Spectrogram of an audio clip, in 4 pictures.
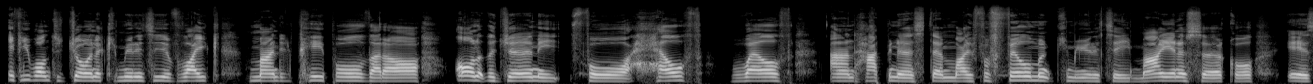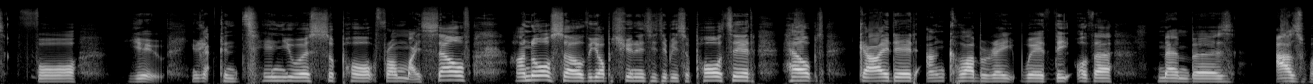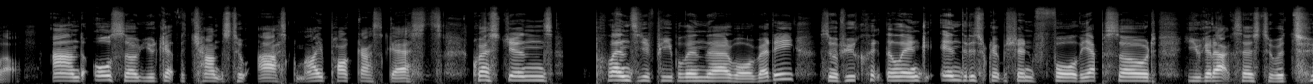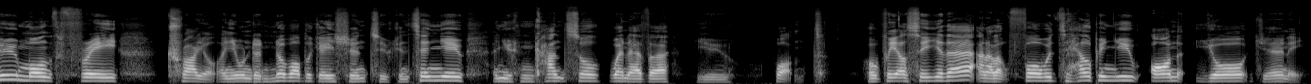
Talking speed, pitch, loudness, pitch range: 140 wpm, 165 Hz, -19 LUFS, 150-175 Hz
